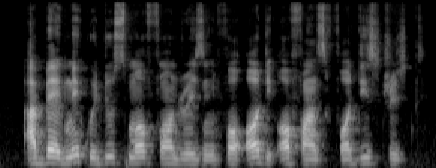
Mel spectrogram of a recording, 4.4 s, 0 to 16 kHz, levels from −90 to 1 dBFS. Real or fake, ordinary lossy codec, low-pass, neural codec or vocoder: real; none; 14.4 kHz; none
